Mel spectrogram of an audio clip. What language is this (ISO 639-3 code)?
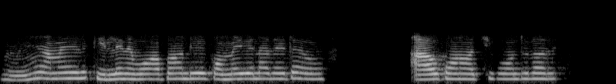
ori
